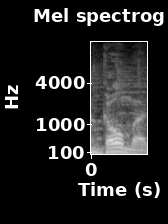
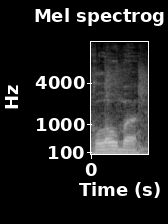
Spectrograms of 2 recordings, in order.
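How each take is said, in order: First: The name starts with a plain G sound. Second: The name starts with a G-L cluster. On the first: The speaker calls it right. "there we go" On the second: The speaker calls it wrong. "I've been saying Gloma"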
